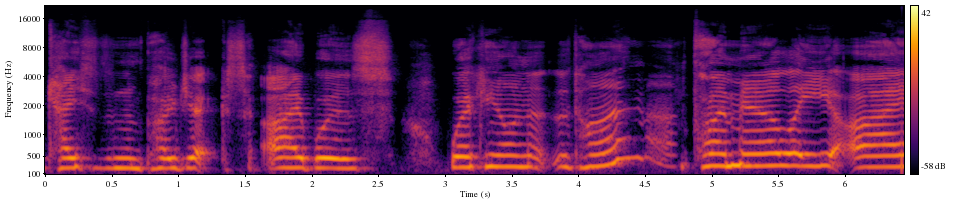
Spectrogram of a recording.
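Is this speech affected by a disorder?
Yes: ataxic cerebral palsy.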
